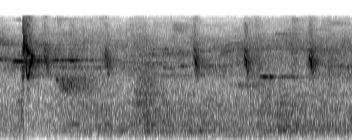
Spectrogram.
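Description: A Hepatic tanager gives five brief, high chirps spaced irregularly over a few seconds, with a steady soft background hiss.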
